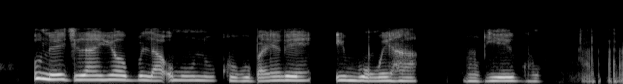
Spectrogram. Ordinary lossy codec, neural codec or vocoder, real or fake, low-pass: none; codec, 16 kHz, 8 kbps, FunCodec, trained on LibriTTS, 25 frames a second; fake; 5.4 kHz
